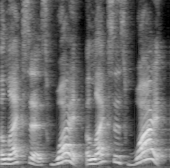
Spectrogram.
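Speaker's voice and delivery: loud back-and-forth calling; call and answer. Acted. Mom calls, Alexis yells back loudly. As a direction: call out the name, shout back what.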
